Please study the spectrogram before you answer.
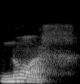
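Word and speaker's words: נֹחַ: Y ahí está el pataj furtivo. Noaj.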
